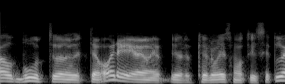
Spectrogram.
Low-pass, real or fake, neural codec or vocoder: 7.2 kHz; fake; codec, 16 kHz, 1 kbps, FreqCodec, larger model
